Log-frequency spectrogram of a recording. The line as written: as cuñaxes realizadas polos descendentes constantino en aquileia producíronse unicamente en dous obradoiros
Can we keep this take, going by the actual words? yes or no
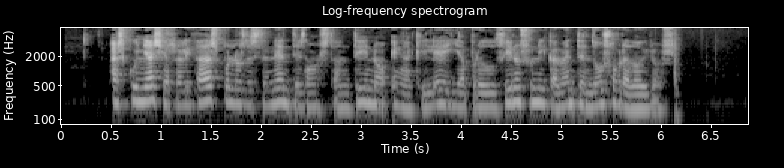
yes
